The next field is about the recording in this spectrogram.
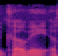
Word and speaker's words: Okogie: Well, it's Okogie, officially.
